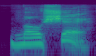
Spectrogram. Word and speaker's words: Moshe: sheen tells us that it's an e sound like egg mo che moshe is the name of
